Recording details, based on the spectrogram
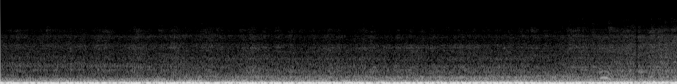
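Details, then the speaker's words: Fox-body Mustang V8 on first startup after cam install, timing not yet set: deep, lumpy, uneven idle rumble; rough cammed idle plus a small vacuum leak from a broken vacuum line. "well she will so but we just got it running time is not set yet we do have a little vacuum leak you broke the vacuum line but all in all she is running as you can hear"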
